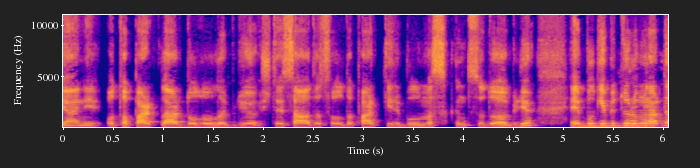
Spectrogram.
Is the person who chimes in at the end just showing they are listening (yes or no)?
yes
